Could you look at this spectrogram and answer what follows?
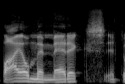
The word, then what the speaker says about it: biomimetics: Is this called biomimetics? Do I have that pronounce, pronunciation right, Fuzz? yes, you do.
